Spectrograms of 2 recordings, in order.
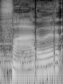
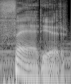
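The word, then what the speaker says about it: Fær Øer: le isole ferie non si pronunciano farmer e nemmeno faro e ma appunto ferie e per inciso non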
